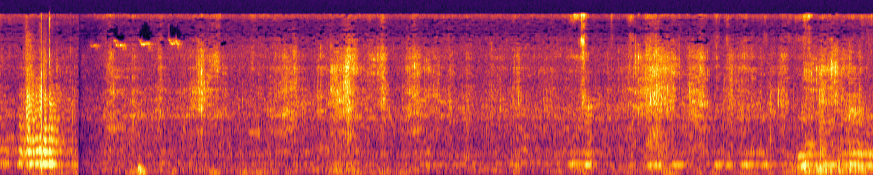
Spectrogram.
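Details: Asian honey bees of a wild colony droning as the keeper hunts for the queen to transfer the swarm to a box; continuous low buzzing with bursts of handling knocks and a louder swell near the end.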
